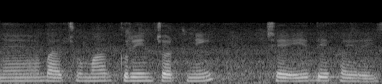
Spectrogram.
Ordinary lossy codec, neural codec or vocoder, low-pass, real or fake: none; none; 7.2 kHz; real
